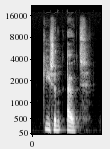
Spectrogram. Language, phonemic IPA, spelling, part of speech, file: Dutch, /ˈkizə(n) ˈœyt/, kiezen uit, verb, Nl-kiezen uit.ogg
- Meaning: inflection of uitkiezen: 1. plural present indicative 2. plural present subjunctive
